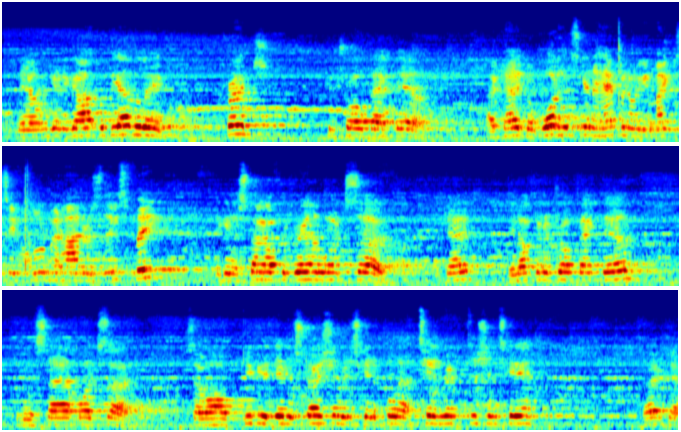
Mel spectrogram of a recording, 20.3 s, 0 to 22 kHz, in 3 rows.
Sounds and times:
Music: 0:00.0 - 0:20.3
Speech: 0:04.9 - 0:13.1, 0:13.7 - 0:18.9, 0:20.0 - 0:20.3.

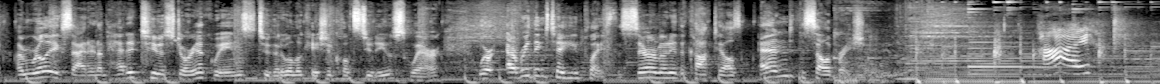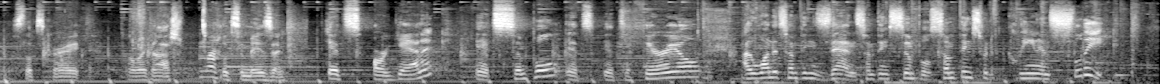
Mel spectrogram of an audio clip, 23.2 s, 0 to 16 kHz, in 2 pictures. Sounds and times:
Music: 0:00.0 - 0:23.2.

